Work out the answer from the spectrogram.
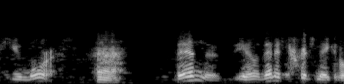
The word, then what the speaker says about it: Hugh Morris: Hugh Morris.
